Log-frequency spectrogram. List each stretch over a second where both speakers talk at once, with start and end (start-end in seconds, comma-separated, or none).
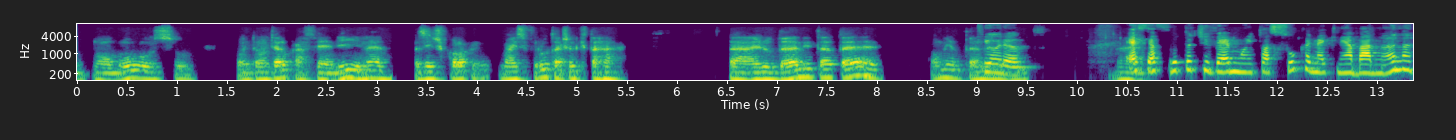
none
